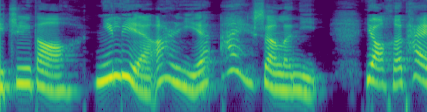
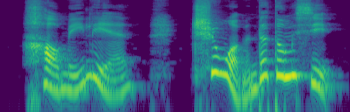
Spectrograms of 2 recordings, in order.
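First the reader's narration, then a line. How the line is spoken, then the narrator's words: Laughing. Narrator (Chinese): 鸳鸯笑道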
